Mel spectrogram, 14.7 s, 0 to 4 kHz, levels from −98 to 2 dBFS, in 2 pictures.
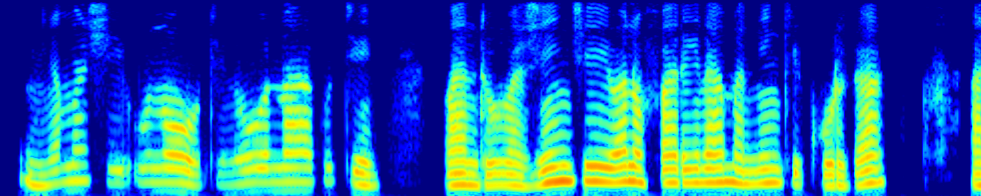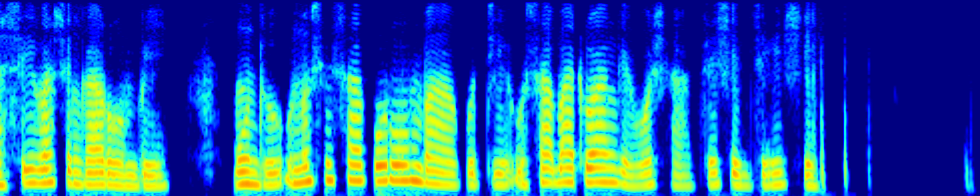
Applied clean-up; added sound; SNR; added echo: none; none; none; none.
